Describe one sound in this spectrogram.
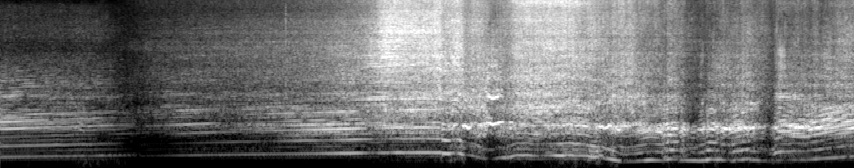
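A small rally car's engine roars close by, revving hard and dropping through gear changes.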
